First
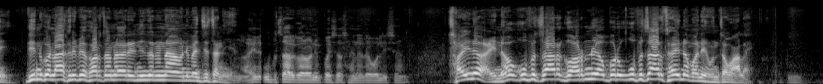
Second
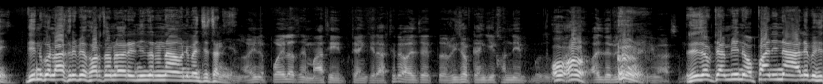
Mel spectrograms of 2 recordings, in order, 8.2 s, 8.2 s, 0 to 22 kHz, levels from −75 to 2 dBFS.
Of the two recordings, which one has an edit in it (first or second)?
first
